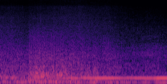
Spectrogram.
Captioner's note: thunder crashes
